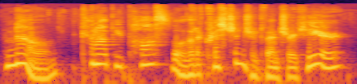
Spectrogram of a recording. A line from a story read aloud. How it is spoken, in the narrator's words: cried the princess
